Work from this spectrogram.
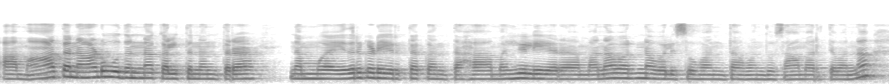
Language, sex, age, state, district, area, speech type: Kannada, female, 45-60, Karnataka, Koppal, rural, spontaneous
